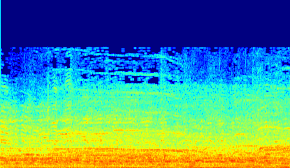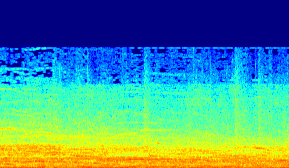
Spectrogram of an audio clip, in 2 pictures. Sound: crowd screaming

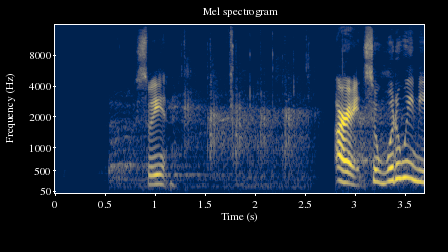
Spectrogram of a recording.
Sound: applause

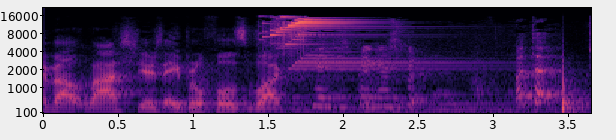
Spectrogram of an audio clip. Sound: tinkling

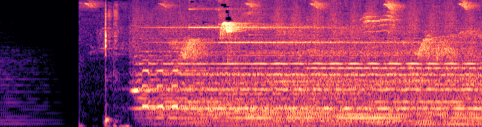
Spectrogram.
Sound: birds chirping

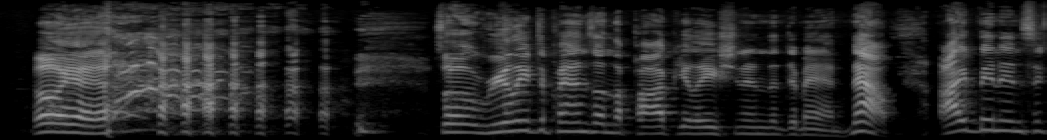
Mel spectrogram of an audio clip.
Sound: laughs

